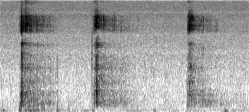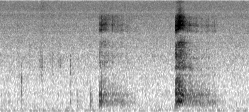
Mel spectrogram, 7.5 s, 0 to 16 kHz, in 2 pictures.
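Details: Cat coughing, recorded June 2018: five short, soft hacking bursts at roughly one-second intervals over quiet room noise.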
